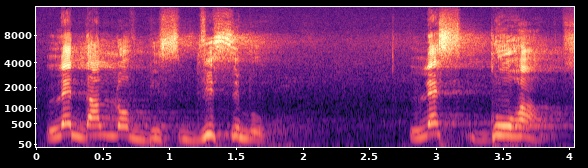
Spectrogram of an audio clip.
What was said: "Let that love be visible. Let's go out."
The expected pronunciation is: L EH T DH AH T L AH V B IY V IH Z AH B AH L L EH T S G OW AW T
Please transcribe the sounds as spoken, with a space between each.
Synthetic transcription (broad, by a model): L EH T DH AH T L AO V B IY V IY S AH B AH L L EH T S G OW AW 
